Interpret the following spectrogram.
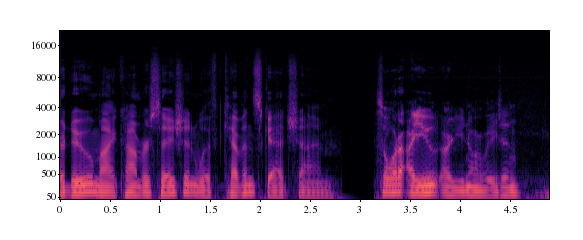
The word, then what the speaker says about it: Skadsheim: I say Skadsheim, but I've heard it should be Skadsheim, like you're supposed to emphasize the Heim.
